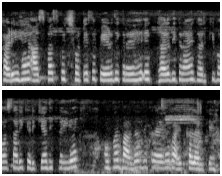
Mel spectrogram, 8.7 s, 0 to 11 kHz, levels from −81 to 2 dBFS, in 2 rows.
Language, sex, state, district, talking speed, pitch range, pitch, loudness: Hindi, female, Uttar Pradesh, Muzaffarnagar, 220 wpm, 240-270 Hz, 255 Hz, -18 LUFS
